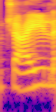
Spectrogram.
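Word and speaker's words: child: चाइल्ड पढ़ेंगे, इसको ILD को आइल्ड करके पढ़ते हैं तो चाइल्ड है ये।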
